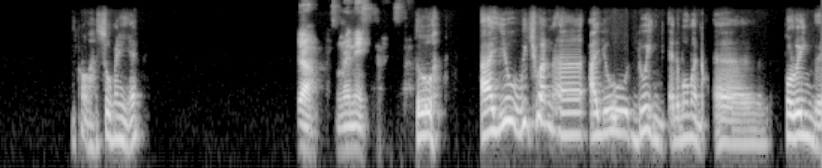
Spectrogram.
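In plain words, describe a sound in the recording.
A man speaks calmly through an online call, with pauses.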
